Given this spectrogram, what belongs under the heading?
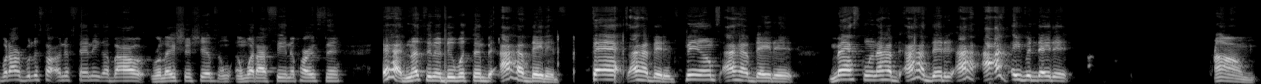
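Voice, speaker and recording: A man with a somewhat high voice talks in a relaxed podcast chat. He hesitates a lot, restarting sentences and filling gaps with "um". The pitch sits a bit above most men. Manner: halting, many fillers and restarts.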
